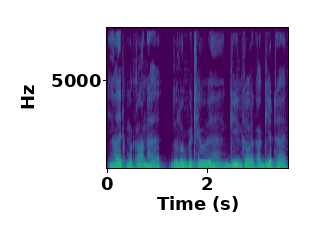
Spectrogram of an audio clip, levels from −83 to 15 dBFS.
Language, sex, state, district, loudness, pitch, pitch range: Maithili, male, Bihar, Madhepura, -26 LUFS, 165 Hz, 155-170 Hz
